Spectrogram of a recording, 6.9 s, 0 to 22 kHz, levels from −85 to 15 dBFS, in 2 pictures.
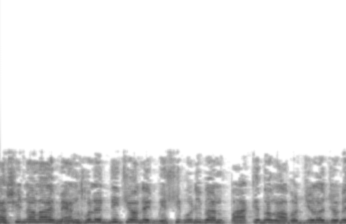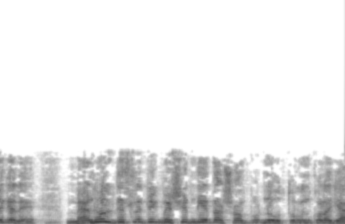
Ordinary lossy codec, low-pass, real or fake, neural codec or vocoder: none; 7.2 kHz; fake; vocoder, 24 kHz, 100 mel bands, Vocos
